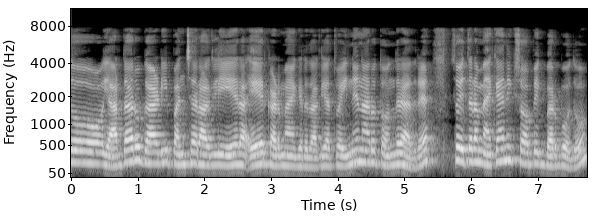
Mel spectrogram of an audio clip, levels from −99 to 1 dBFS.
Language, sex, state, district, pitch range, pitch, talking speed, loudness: Kannada, male, Karnataka, Mysore, 155-200 Hz, 175 Hz, 145 wpm, -16 LUFS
